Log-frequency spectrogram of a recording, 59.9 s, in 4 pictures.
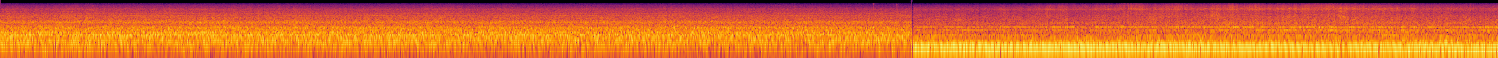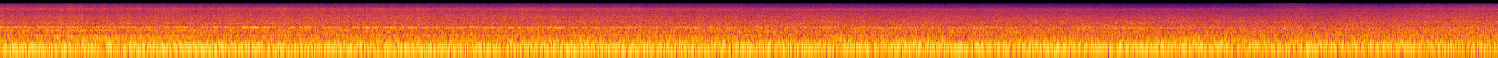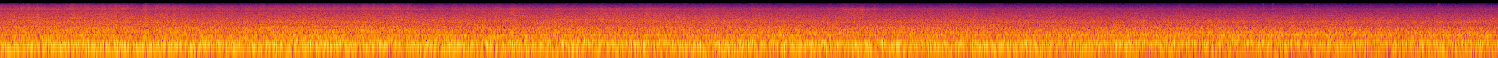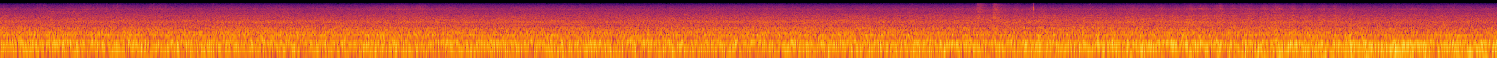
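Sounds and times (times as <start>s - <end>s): diesel locomotive engines: 0.0s - 59.9s
rail cars rolling: 0.0s - 59.9s
steady high tone: 9.0s - 28.9s.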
